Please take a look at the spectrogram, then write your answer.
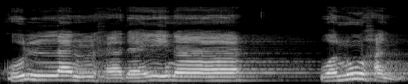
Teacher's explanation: نو یہاں پر واو مدہ ہے، ایک الف کے برابر کھینچیں گے۔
